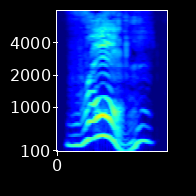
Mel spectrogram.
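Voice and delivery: loud, very high disbelief; astonished. A narrator's reading. Hermione learning Ron is prefect, astonished. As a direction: blurt the name in astonishment. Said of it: "her jaw dropping".

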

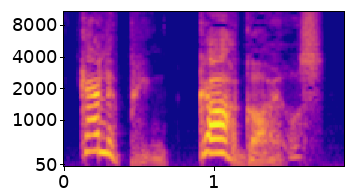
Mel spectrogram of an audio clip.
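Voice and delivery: high startled exclamation; shocked, high-pitched outburst; Fudge, shocked. A narrator's reading. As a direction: blurt it out in alarm. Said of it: "Fudge leapt backwards in shock".

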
